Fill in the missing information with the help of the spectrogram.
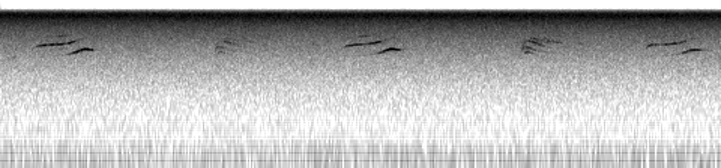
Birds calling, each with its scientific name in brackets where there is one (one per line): Hawaii Amakihi (Chlorodrepanis virens)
